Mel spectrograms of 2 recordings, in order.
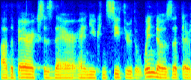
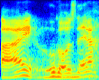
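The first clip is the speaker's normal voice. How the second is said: dwarf character voice, loud; 3 semitones higher, 5 dB louder than usual. The narrator voices a guard hailing approaching travelers; dwarf guard hailing. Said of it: "One of them hails you and says".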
